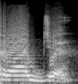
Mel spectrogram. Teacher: ایک تو آپ کو جیم کو بھی جھٹکا دینا ہے کیونکہ یہ حرف قلقلہ ہے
